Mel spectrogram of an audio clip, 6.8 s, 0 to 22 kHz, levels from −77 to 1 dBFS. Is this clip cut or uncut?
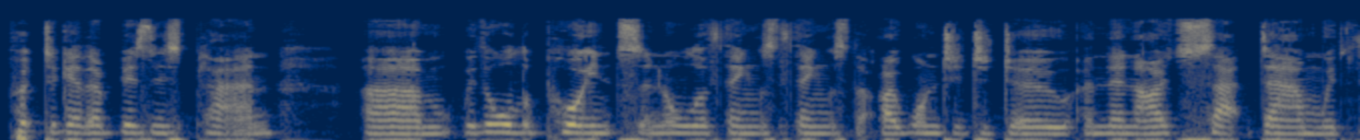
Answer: cut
